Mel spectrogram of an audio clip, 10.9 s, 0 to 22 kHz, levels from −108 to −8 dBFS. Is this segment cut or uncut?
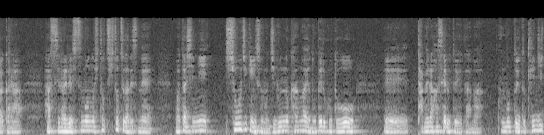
uncut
